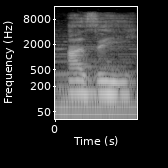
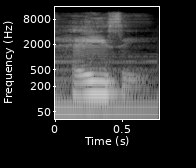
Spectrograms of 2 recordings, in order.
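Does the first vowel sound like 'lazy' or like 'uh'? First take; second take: like uh; like lazy. First: The first vowel does not rhyme with lazy. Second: The first vowel rhymes with lazy. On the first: The speaker calls it wrong. "Sometimes I hear" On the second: The speaker calls it right. "but it's hazy. Rhymes with lazy and crazy"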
